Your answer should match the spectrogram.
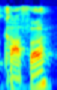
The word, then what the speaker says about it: Kapha: The third dosha is kapha or kapha. – Kapha. – If you really want to be correct about your Sanskrit pronunciation.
